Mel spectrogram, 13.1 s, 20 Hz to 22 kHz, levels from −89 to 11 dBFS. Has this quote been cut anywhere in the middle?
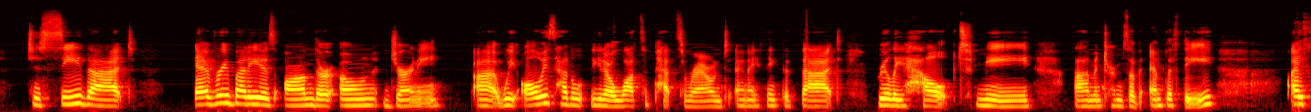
yes; 1 cut; at 4.7 s

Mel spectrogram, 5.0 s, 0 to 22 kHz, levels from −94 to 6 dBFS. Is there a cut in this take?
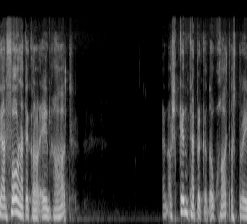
no; 0 cuts

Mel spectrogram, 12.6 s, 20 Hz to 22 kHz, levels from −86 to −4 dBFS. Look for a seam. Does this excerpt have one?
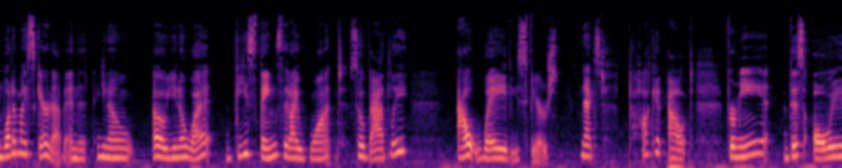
yes; 1 cut; at 2.3 s

